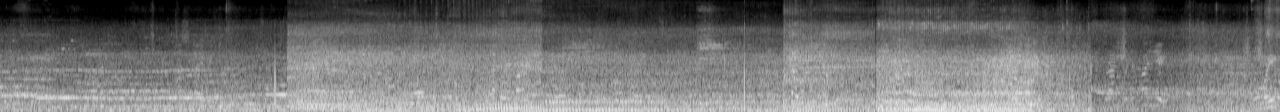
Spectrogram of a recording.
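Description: Busy street noise with motorbikes and traffic passing and indistinct voices. The sound shifts abruptly several times.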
